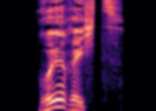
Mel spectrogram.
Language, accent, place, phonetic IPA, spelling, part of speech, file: German, Germany, Berlin, [ˈʁøːʁɪçt͡s], Röhrichts, noun, De-Röhrichts.ogg
- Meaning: genitive singular of Röhricht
